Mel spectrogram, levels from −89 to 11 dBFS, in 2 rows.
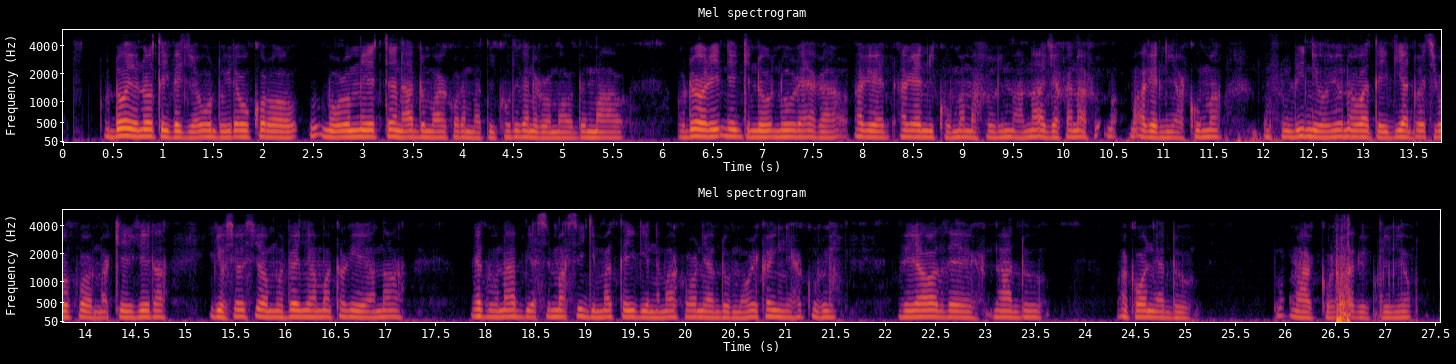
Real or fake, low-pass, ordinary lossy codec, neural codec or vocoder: fake; 5.4 kHz; none; codec, 16 kHz, 4.8 kbps, FACodec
